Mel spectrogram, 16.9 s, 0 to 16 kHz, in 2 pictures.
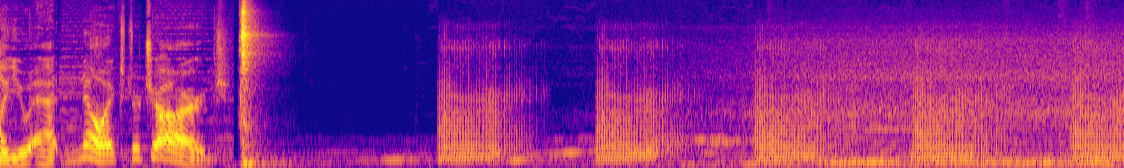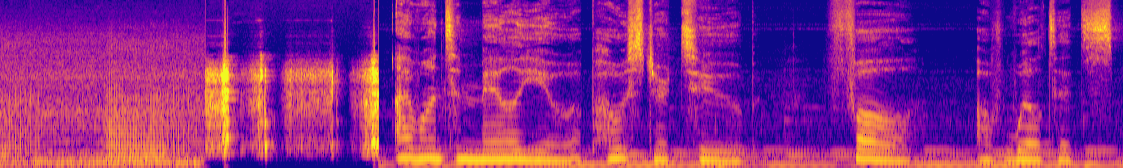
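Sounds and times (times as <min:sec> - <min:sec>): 
speech: 0:00.0 - 0:01.8, 0:11.5 - 0:14.2, 0:14.8 - 0:16.8
low mechanical drone: 0:01.6 - 0:10.0
abrupt clunk: 0:01.8 - 0:02.5
machine farting blasts on a cheese wheel: 0:01.8 - 0:10.0.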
